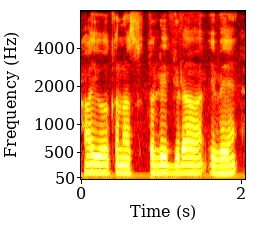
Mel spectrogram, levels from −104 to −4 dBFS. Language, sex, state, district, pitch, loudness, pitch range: Kannada, male, Karnataka, Koppal, 140 Hz, -15 LUFS, 135-140 Hz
